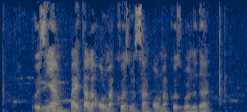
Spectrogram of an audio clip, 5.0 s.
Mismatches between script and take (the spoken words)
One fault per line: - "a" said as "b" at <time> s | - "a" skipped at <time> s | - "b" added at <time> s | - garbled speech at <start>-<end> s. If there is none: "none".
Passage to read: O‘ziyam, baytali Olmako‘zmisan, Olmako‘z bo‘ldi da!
none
